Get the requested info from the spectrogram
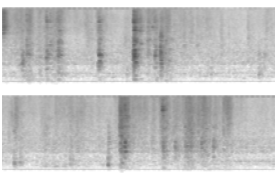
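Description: Empty bottles clinking and knocking together inside plastic shopping bags as the bags are handled and the bottles moved from bag to bag, with plastic rustling. There are scattered sharp clinks, the loudest about two seconds in and just before six seconds.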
